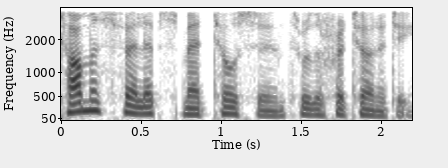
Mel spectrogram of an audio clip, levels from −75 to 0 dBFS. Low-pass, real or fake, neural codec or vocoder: 3.6 kHz; real; none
